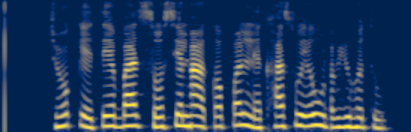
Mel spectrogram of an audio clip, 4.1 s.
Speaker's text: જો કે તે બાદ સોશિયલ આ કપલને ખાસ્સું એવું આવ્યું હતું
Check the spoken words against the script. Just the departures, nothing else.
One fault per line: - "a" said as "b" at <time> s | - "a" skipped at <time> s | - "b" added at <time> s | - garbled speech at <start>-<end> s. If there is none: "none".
none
